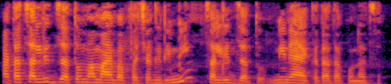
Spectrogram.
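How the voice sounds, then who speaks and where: A woman's voice: high-pitched, racing. A woman with a Varhadi Marathi accent playing a stubborn, aggrieved young daughter-in-law in a cartoon family drama, complaining insistently and repeating herself. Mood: indignant.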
